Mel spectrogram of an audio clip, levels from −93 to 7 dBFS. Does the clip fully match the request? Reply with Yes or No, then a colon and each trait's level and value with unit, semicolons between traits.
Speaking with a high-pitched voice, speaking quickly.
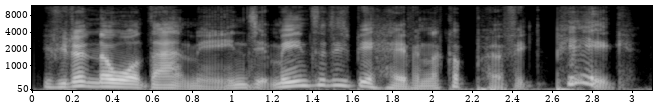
No: low, 135 Hz; fast, 310 wpm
